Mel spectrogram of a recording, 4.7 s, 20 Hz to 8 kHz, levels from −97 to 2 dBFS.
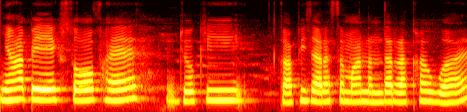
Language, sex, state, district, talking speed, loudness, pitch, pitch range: Hindi, female, Odisha, Khordha, 180 wpm, -15 LUFS, 235 Hz, 215-245 Hz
